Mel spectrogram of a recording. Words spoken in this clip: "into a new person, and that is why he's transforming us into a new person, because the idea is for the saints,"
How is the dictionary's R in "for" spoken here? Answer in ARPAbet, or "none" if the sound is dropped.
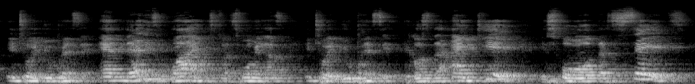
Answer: L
